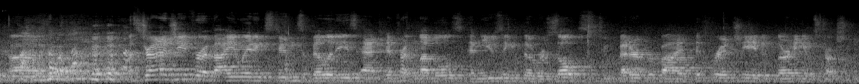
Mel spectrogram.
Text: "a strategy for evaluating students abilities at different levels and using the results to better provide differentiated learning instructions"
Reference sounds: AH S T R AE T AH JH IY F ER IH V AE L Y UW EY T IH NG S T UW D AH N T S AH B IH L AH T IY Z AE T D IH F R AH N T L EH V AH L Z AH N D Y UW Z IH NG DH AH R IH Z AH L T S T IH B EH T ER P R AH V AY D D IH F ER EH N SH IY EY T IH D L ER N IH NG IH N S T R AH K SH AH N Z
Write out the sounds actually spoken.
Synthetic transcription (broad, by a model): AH S T R AE T AH JH IY F ER IH V AE L Y UW EY T IH NG S T UW D N T S AH B IH L AH T IY Z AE T D IH F R AH N T L EH V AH L Z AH N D Y UW Z IH NG DH AH R IH Z AH L T S T IH B EH T ER P R AH V AY D D IH F ER EH N SH IY EY T IH D L ER N IH NG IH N S T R AH K SH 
